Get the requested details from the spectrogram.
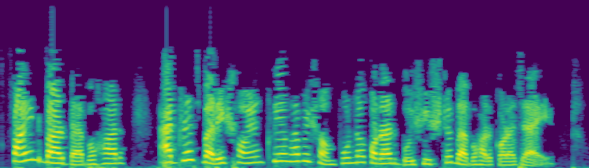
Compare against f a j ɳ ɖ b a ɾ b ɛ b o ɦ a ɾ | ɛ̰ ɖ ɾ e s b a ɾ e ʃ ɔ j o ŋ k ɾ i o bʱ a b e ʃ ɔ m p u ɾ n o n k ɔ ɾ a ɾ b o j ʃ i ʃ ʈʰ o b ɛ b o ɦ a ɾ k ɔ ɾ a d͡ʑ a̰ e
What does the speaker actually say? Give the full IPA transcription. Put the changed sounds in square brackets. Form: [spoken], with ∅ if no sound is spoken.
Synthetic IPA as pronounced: f a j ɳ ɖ b a ɾ b ɛ b o ɦ a ɾ | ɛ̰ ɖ ɾ e s b a ɾ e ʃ ɔ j o ŋ k ɾ i o bʱ a b e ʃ ɔ m p u ɾ n o [∅] k ɔ ɾ a ɾ b o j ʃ i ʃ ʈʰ o b ɛ b o ɦ a ɾ k ɔ ɾ a d͡ʑ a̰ e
